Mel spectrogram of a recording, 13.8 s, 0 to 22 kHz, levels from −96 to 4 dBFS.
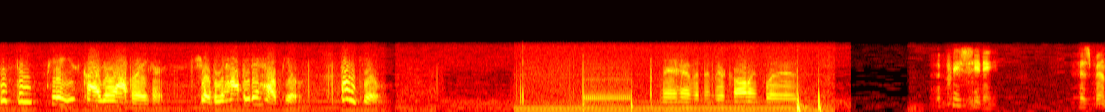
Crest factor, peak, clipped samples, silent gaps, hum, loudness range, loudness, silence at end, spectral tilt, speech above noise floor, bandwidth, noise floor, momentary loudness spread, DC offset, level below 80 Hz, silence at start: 18 dB; -6 dBFS; under 0.1%; none; none; 13 LU; -22 LUFS; 0 s; -9.5 dB/octave; 53 dB; 5.4 kHz; -73 dBFS; 18 LU; under 0.1%; -48 dBFS; 0 s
